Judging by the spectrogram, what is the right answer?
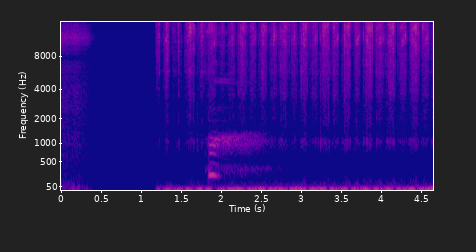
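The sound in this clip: A toothbrush scrubs someone else's teeth, including the inner surfaces. After a moment of silence comes a steady, continuous bristly scrubbing at an even loudness.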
